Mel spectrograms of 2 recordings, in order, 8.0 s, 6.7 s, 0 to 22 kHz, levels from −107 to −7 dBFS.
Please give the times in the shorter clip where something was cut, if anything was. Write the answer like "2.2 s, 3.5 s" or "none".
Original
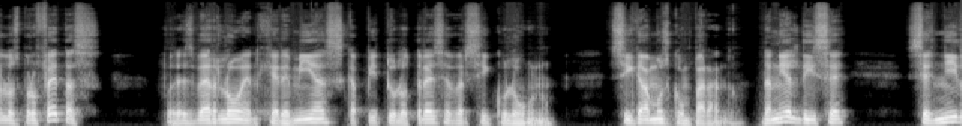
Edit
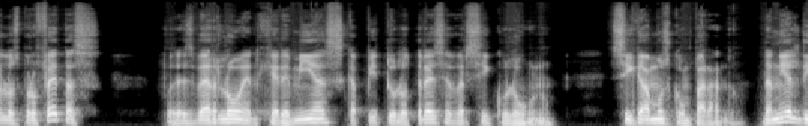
none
